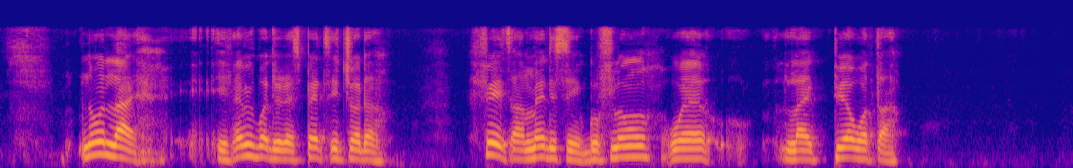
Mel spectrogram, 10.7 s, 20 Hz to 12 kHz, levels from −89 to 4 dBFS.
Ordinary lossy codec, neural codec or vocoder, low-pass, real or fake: AAC, 64 kbps; codec, 16 kHz, 4 kbps, FunCodec, trained on Chinese and English, 50 frames a second; 7.2 kHz; fake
